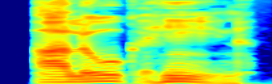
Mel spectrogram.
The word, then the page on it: आलेकहीन: Hindi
